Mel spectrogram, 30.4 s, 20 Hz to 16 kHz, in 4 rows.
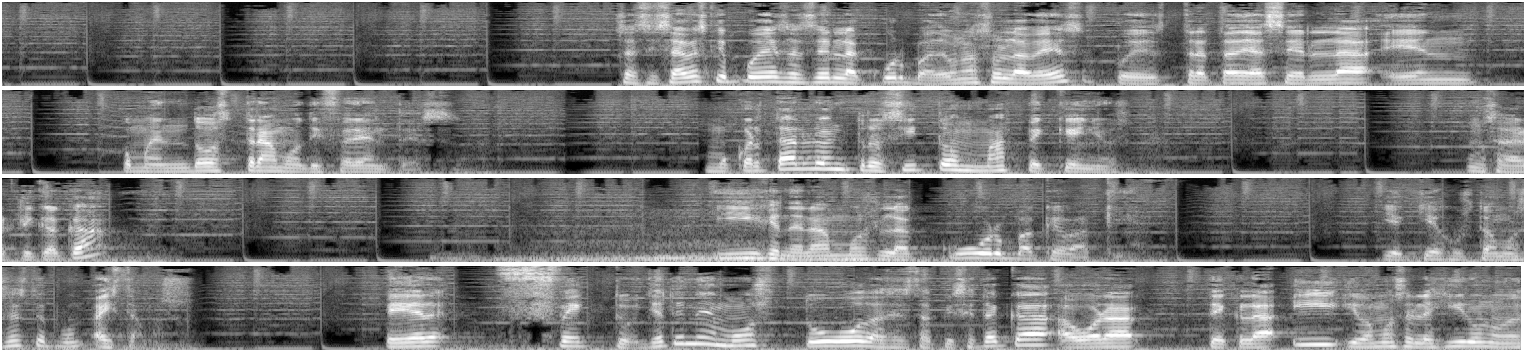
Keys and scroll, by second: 13.4 space, 23.6 v, 24.8 space, 26.5 space, 27.6 space, 29.1 i.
